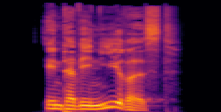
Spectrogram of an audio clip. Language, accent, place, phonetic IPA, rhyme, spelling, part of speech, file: German, Germany, Berlin, [ɪntɐveˈniːʁəst], -iːʁəst, intervenierest, verb, De-intervenierest.ogg
- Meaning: second-person singular subjunctive I of intervenieren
